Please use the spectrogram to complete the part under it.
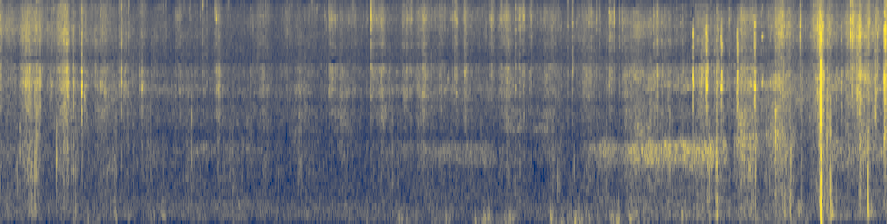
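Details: A horse on a farm where horses show upper respiratory noise after exercise, stress or eating, with botulism presumed possible, breathes harshly and noisily, rasping steadily under the thud of hooves.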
